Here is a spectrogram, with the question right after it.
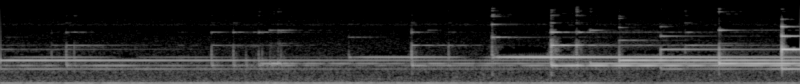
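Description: A hollow metal tube wind chime, held up by its string, is gently shaken so the tubes and central striker collide. Layered, bright bell-like tones ring on and overlap, staying soft for the first few seconds before louder strikes come in during the second half.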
